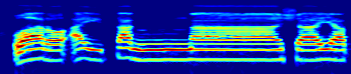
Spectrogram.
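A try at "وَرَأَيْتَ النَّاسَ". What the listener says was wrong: Sinnya kecil, nasa, bukan nasya, nasa, sanya kecil.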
